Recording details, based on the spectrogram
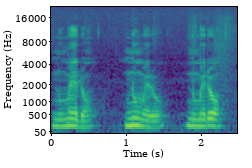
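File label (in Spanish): "numero numero numero", Madrid; Minimaltriplette número, numero, numeró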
